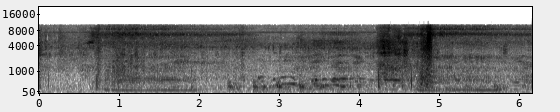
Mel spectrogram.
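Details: Two deep, buzzing, rattly snores on breathing in, about four seconds apart, with faint room noise: loud snoring.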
